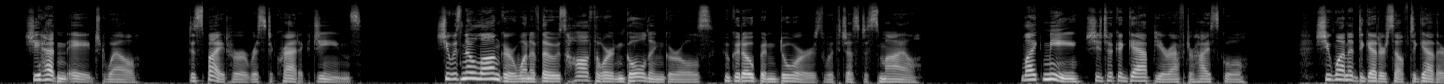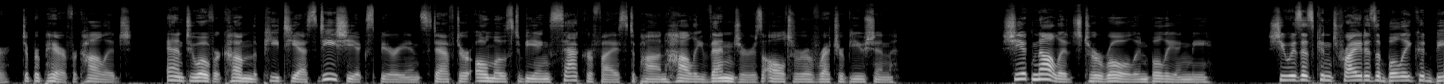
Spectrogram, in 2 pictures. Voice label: First Person Exposition; Bitter First Person Narrative

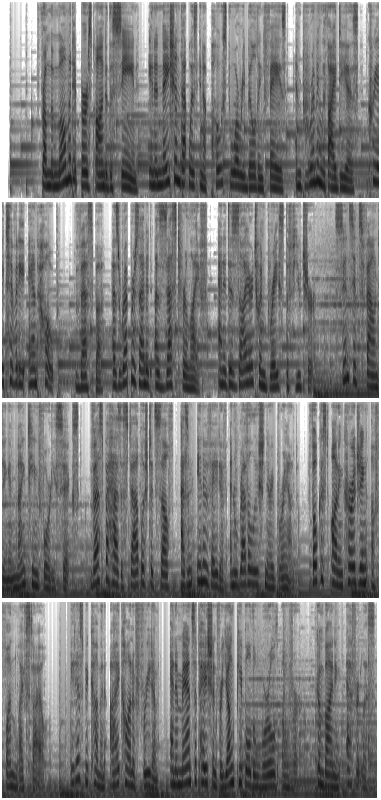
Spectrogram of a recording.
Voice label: CORPORATE

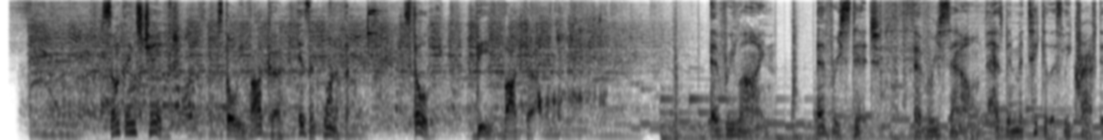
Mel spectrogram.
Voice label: Commercial

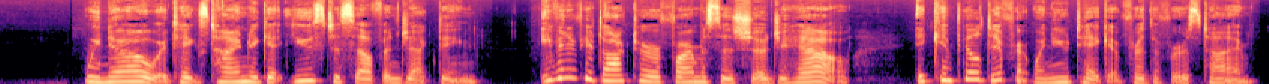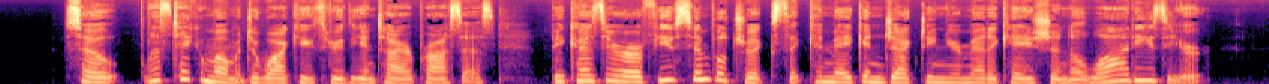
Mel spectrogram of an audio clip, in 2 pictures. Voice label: Injections Reassuring

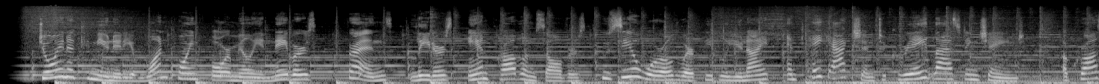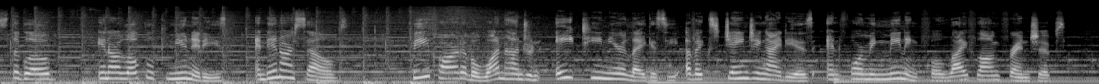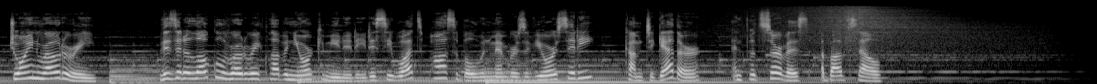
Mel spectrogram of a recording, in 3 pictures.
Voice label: Inspiring; Rotary

